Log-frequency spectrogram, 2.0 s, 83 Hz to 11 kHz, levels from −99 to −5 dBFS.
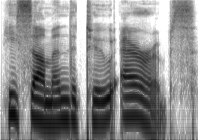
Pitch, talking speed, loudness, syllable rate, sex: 165 Hz, 150 wpm, -16 LUFS, 4.4 syllables/s, female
